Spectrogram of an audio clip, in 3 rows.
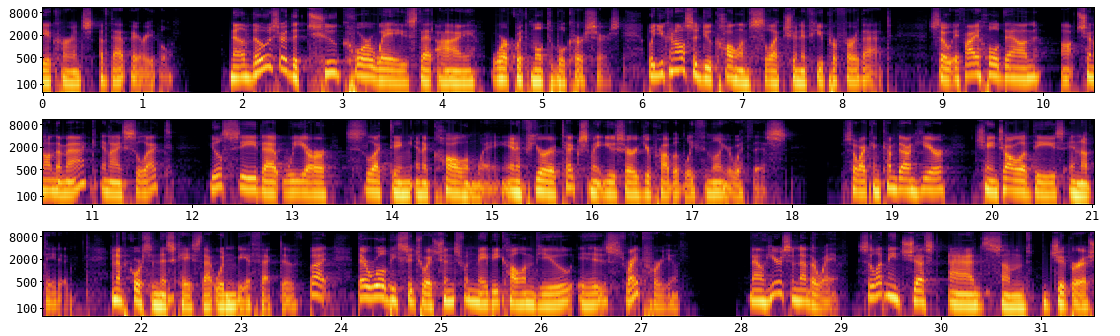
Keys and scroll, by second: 23.1 super+z.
